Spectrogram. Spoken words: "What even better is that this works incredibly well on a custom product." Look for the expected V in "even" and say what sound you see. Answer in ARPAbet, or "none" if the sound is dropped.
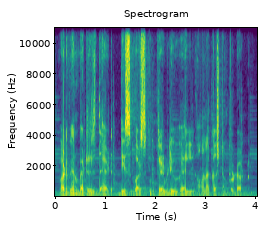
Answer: none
